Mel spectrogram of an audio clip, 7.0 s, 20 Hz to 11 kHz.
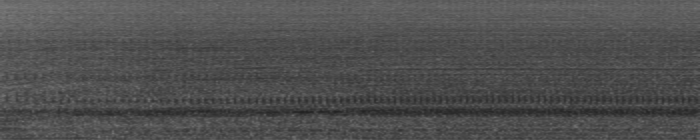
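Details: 2011 Honda Pilot at idle, customer complaint of strange engine noise and stinky smell: sharp regular knock about four per second from the engine; engine looks normal, knock source not yet pinned down.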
